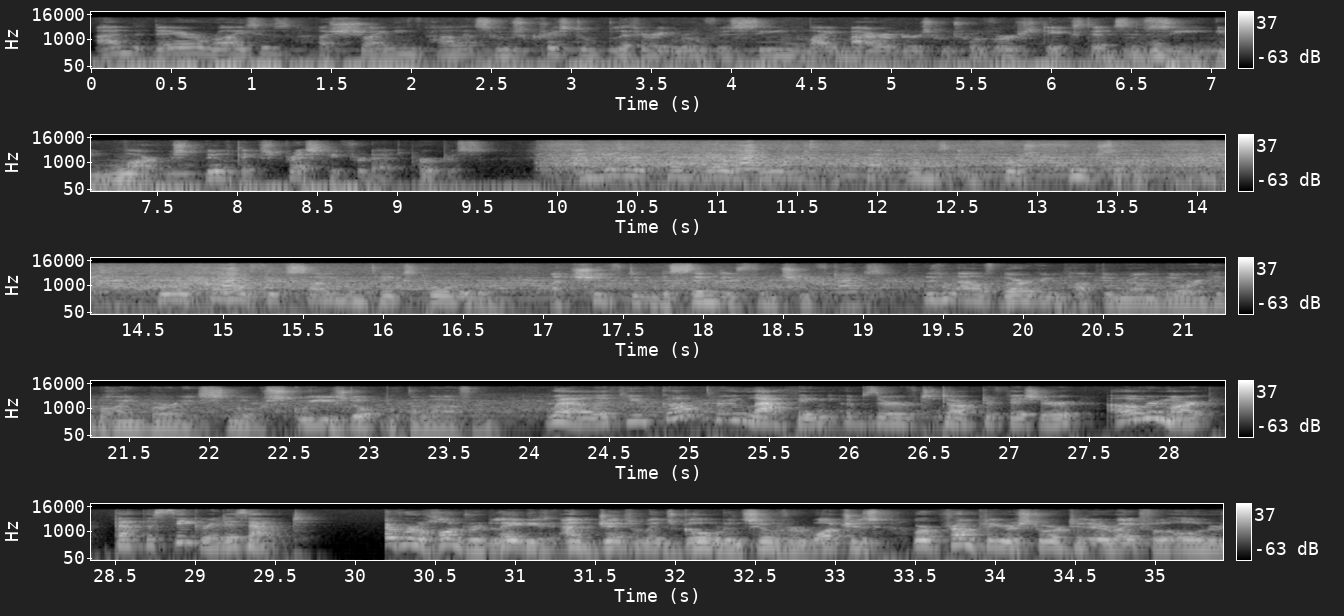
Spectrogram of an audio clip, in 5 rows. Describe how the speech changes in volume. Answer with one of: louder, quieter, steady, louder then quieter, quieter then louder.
louder.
